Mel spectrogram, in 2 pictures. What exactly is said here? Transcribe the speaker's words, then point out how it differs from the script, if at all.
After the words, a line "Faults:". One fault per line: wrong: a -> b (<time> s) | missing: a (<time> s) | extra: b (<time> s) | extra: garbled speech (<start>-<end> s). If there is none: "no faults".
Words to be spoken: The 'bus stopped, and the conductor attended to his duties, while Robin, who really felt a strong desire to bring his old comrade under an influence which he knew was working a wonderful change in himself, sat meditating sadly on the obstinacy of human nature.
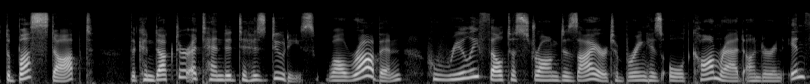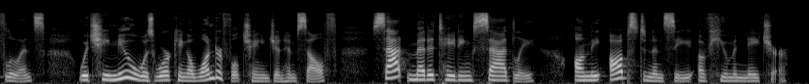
The 'bus stopped, the conductor attended to his duties, while Robin, who really felt a strong desire to bring his old comrade under an influence which he knew was working a wonderful change in himself, sat meditating sadly on the obstinacy of human nature.
Faults:
missing: and (0.9 s)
